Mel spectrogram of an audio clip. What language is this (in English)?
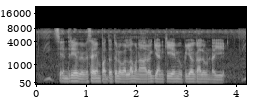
Telugu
